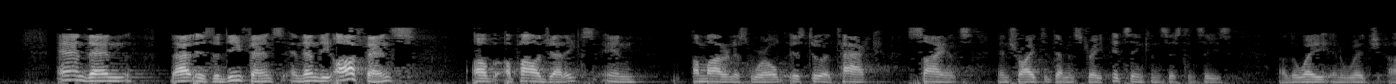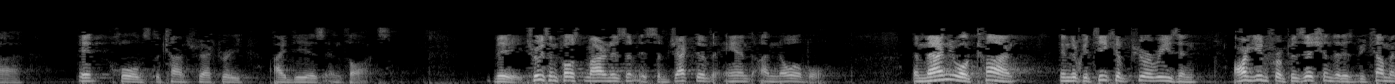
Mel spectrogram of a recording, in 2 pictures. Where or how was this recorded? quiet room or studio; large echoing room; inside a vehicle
large echoing room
